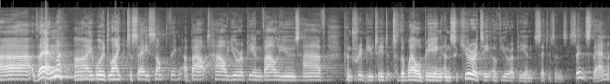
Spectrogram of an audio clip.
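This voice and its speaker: A man with a British accent talks very slowly, at a fairly high pitch with ordinary variation and hardly any pauses. His loudness swings widely, and there is noticeable background noise. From Britain. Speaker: conference speaker. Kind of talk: lecture. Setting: conference hall. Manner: hesitant, many fillers.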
